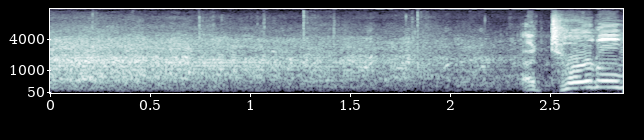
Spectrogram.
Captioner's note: laughter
